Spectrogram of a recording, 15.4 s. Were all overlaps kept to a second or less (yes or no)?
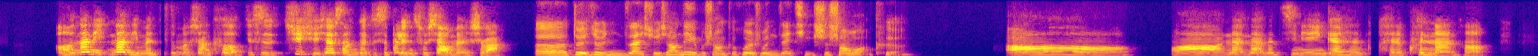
yes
